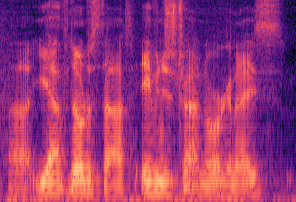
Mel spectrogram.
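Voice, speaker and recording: Male comic guest, 30s, rapid and self-mocking. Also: mid-range voice, steady tone, a bit bright. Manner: quick, candid, self-mocking. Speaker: comedian guest. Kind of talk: casual chat.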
